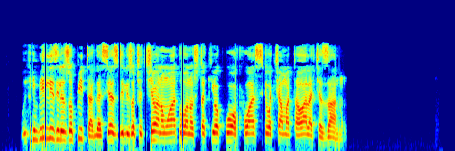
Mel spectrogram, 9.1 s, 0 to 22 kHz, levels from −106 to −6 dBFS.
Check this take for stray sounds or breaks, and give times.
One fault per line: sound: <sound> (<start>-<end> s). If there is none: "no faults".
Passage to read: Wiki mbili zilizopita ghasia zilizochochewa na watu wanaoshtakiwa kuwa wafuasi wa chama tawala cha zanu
no faults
